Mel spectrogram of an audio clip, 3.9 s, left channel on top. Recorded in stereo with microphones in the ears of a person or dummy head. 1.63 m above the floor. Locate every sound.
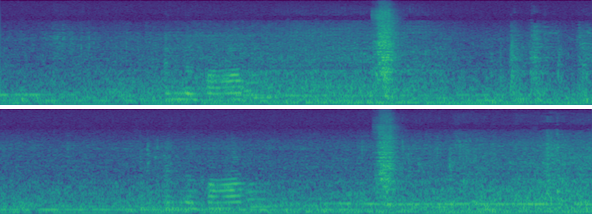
1.1 s a woman speaking: 25° left (ahead or behind), 1.2 m
2.5 s tape being pulled: 50° left (ahead or behind), 1.4 m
